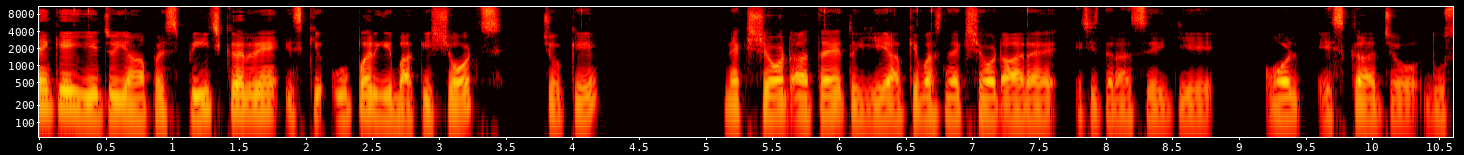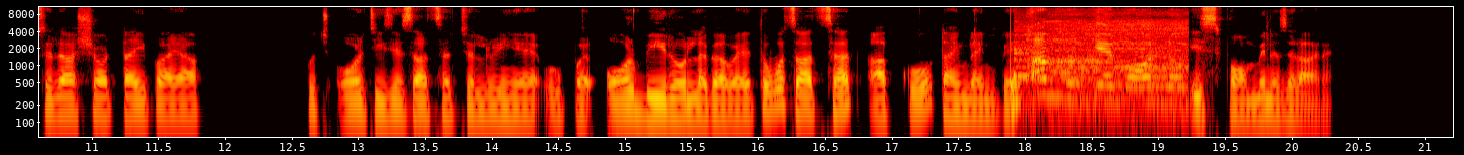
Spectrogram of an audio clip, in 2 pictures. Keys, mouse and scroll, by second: 0.3 click, 4.1-17.5 drag, 17.7 space.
